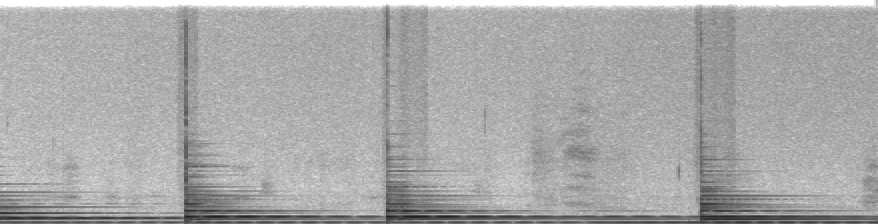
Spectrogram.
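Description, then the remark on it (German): A deep, resonant cast bell is struck three times at uneven intervals, each clang blooming into a long humming ring that sustains and overlaps the next, loud with no voices. “Und da muss man nicht religiös sein oder irgendwie, wenn Glocken läuten, es ist Heimat.”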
